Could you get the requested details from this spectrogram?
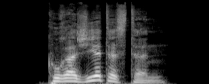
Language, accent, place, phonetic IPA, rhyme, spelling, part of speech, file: German, Germany, Berlin, [kuʁaˈʒiːɐ̯təstn̩], -iːɐ̯təstn̩, couragiertesten, adjective, De-couragiertesten.ogg
- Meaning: 1. superlative degree of couragiert 2. inflection of couragiert: strong genitive masculine/neuter singular superlative degree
